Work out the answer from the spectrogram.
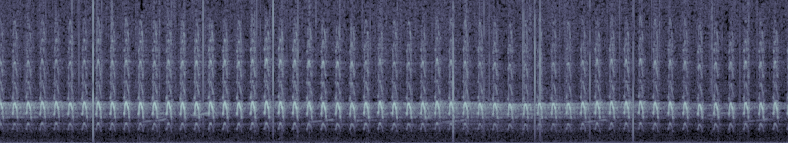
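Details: Yellow-shafted Flicker at Mountain Lake Sanctuary, Lake Wales, Florida, giving a long, steady run of loud, even wick notes, about three or four a second, over a low background hum.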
